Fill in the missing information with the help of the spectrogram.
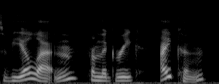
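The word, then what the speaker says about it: εἰκών: Now this concept comes to us via Latin from the Greek icon. That's e i k o n pronounced icon. Icon sounds like icon.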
